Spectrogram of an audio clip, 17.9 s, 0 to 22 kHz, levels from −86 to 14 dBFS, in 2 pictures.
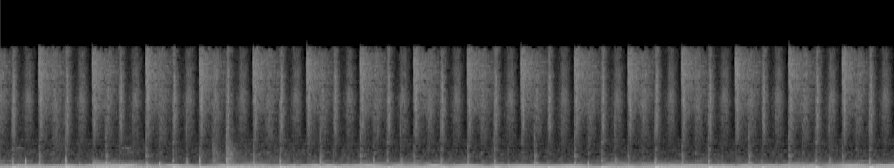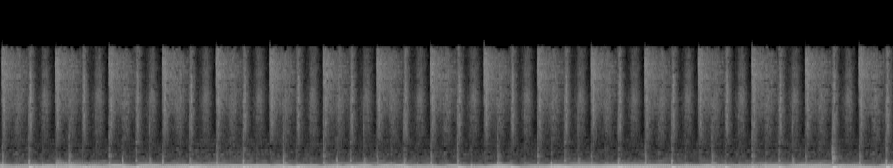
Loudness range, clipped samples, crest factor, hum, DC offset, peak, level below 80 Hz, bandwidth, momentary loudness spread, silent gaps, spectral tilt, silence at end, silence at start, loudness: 1 LU; under 0.1%; 16 dB; none; under 0.1%; -4 dBFS; -22 dBFS; 16.5 kHz; 3 LU; none; -6.5 dB/octave; 0 s; 0 s; -22 LUFS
